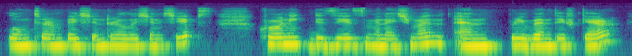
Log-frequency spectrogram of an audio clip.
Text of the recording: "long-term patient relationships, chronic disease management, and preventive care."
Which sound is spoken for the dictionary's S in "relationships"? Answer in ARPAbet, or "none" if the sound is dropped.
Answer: S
